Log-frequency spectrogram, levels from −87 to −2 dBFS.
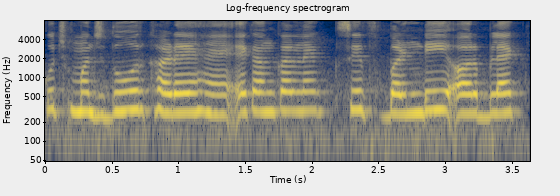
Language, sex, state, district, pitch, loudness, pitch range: Hindi, female, Gujarat, Valsad, 295 Hz, -14 LUFS, 280-300 Hz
